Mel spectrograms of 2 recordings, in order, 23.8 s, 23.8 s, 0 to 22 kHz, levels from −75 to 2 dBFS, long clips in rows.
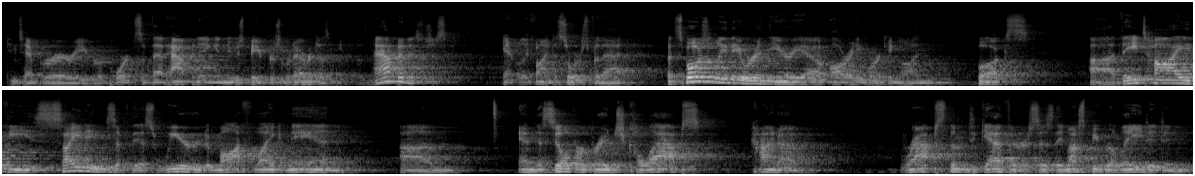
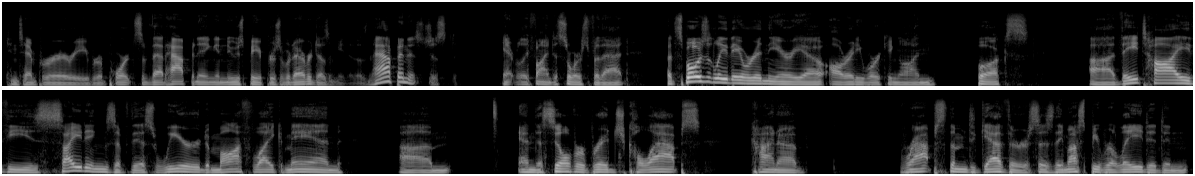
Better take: second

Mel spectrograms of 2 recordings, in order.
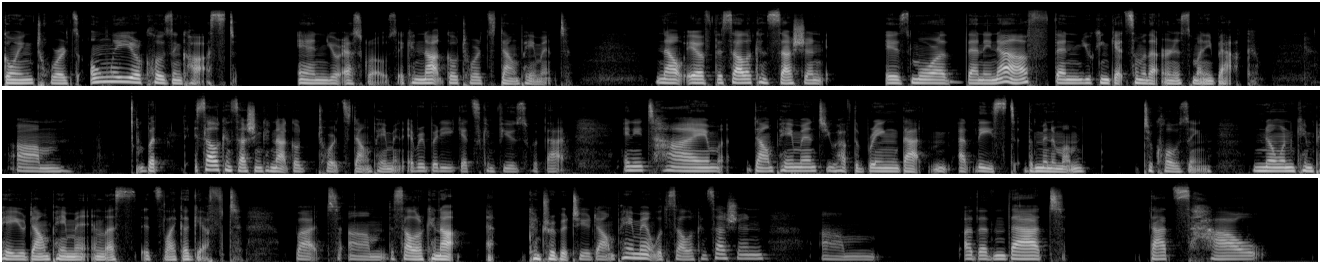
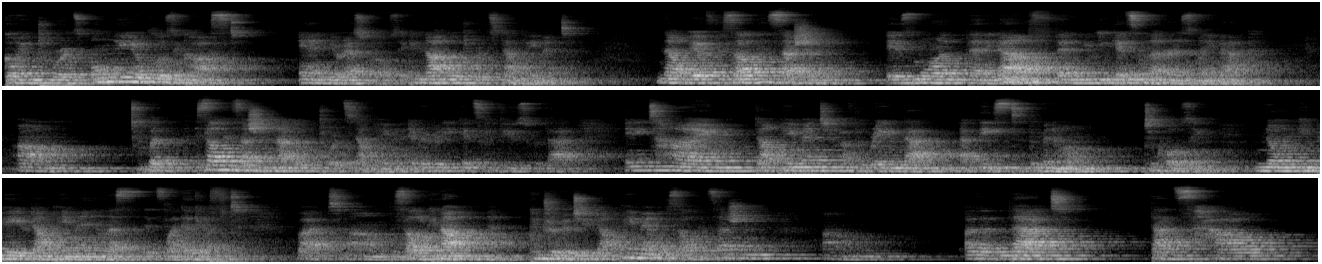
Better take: first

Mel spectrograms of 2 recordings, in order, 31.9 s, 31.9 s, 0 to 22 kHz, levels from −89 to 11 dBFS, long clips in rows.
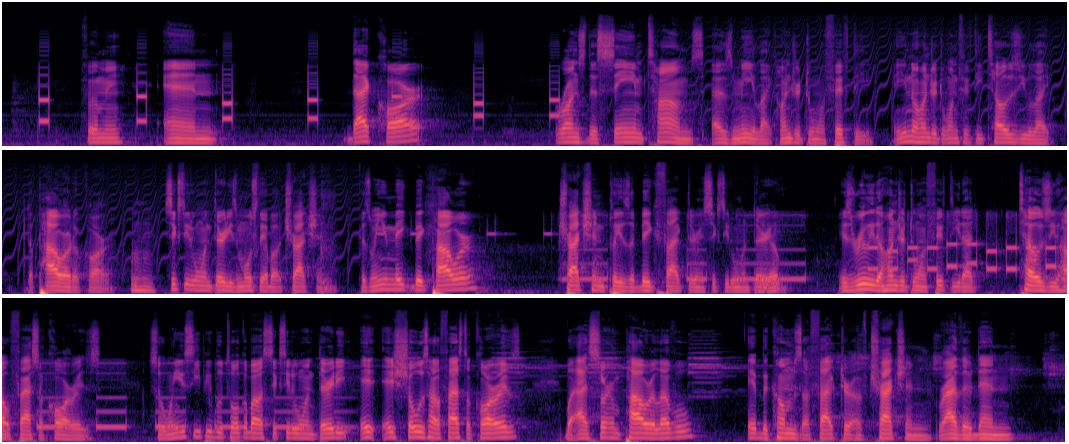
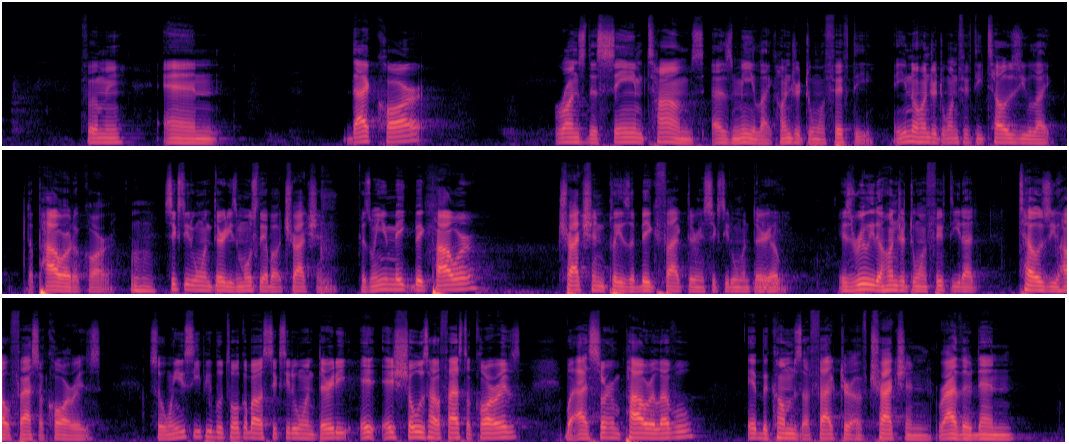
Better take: second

